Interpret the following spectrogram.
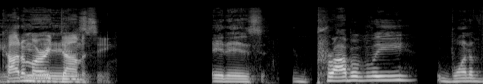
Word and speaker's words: Katamari Damacy: Katamari Damacy. Katamari Damacy.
